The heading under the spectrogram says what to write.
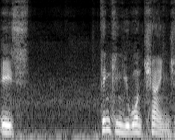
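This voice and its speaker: Someone speaks at a fairly slow pace with an English accent. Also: man. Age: 60s. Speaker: running coach. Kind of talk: casual talk to camera.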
